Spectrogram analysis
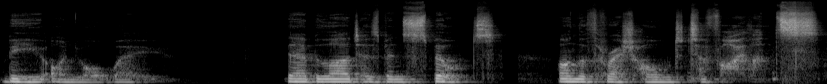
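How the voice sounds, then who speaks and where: Brief: a monstrous bull-man guarding his domain, flat and threatening, drenched in echo, audio drama. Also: fairly low pitch. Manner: slow, threatening, deliberate. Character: Minotaur, brutish, menacing male monster guarding his domain.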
